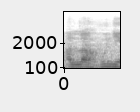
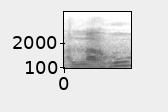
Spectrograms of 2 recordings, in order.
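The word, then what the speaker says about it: اللهُ: 알라훈이 아니고 알라후 혹은 문장에 따라 이제 문법적으로 바뀌면 알라하, 알라히 이렇게 바뀌기도 하는데 알라후.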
